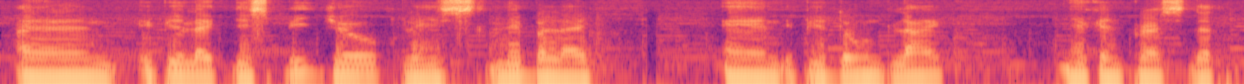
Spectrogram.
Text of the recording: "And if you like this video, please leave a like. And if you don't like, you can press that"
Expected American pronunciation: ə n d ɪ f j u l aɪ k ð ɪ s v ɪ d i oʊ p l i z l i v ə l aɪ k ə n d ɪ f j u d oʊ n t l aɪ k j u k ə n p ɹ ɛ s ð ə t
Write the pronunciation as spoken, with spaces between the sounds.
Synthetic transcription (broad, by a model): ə n d ɪ f j u l aɪ k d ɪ s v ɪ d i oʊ p l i s l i b ə l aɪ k ə n d ɪ f j u d oʊ n t l aɪ k j u k ə n p ɹ ɛ s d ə t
